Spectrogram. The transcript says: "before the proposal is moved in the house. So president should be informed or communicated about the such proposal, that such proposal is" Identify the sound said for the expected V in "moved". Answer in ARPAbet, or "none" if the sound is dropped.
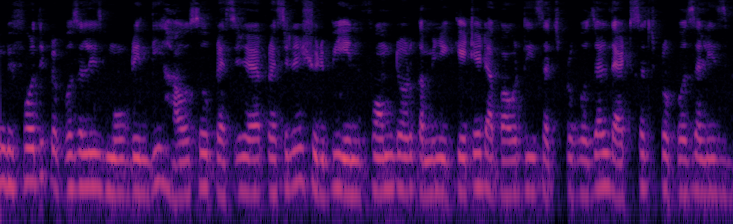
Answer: V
